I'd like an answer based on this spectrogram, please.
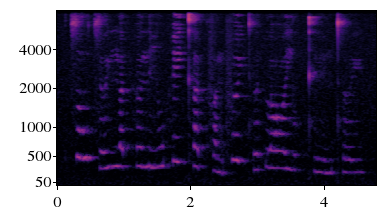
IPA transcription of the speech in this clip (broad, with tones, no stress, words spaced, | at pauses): t͡so˥wt͡sɵ˨˧ɥŋɐ˧t̚hɵ˧n iː˨˧whe˥jkʰɐ˧t̚ fɐ˨˩ŋfɵ˥ɥ t̪ʰɵ˨˥t̚lɔː˧jʊ˨k̚ t̪ʰyː˨˩nt̪ʰɵ˨ɥ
